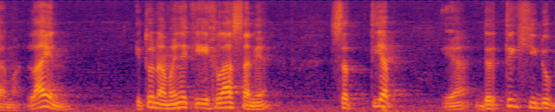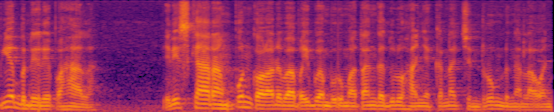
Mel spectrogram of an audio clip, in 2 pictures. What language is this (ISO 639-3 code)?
ind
